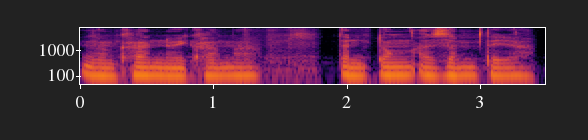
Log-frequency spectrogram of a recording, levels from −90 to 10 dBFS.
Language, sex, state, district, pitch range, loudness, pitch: Wancho, male, Arunachal Pradesh, Longding, 110-115 Hz, -25 LUFS, 115 Hz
